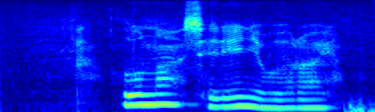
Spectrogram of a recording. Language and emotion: Russian, sad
